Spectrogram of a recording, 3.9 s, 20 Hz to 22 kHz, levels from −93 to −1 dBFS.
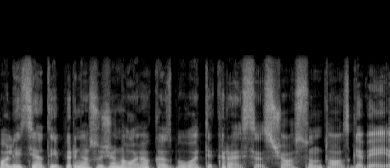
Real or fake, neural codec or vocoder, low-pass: real; none; 14.4 kHz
